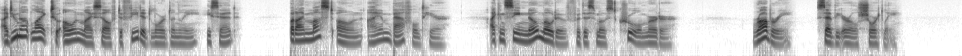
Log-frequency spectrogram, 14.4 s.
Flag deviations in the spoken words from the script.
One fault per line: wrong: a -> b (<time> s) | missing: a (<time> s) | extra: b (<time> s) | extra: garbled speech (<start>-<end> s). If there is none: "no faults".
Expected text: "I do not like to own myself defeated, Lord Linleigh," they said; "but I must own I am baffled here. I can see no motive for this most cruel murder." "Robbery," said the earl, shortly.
wrong: they -> he (3.1 s)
